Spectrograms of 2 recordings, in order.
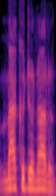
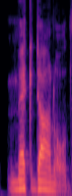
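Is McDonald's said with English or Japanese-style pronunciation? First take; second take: Japanese-style; English. First: It is said with Japanese-style pronunciation. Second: It is said with English pronunciation. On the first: "But if I go Macudonado" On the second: "Where is McDonald's?"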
